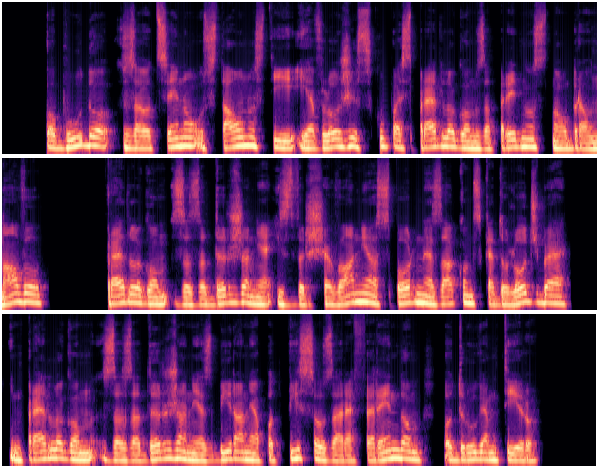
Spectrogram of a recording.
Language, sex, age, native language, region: Slovenian, male, 18-29, Slovenian, Drava region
